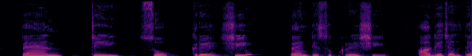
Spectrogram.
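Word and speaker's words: pantisocracy: अगर आपको आखिरी में सी वाई लिखा मिले तो हम लोग सी वाई को पढ़ते हैं शी। क्या पढ़ते हैं? शी तो हमारी पूरी मीनिंग क्या बनी? पेंसोक्रेसी। पेंटिसोक्रेसी।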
